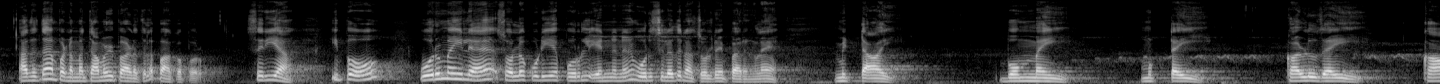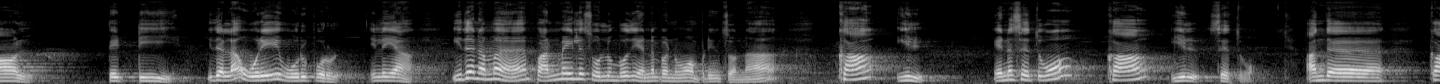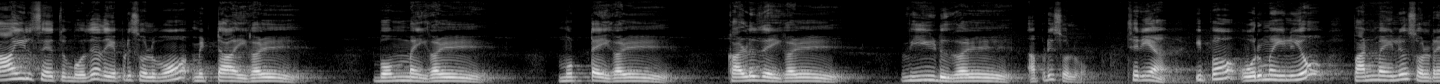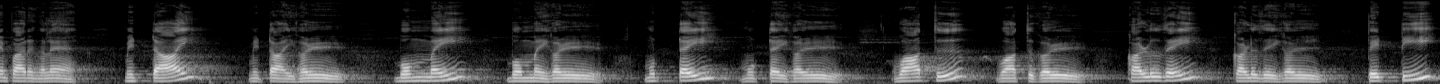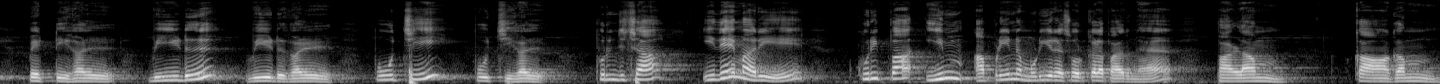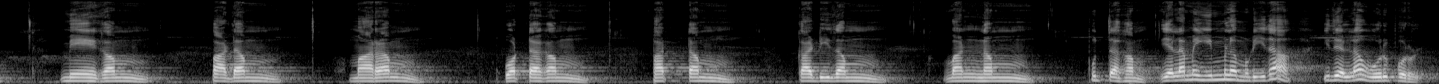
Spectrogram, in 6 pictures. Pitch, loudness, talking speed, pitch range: 160 Hz, -15 LUFS, 75 wpm, 145-190 Hz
